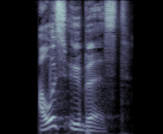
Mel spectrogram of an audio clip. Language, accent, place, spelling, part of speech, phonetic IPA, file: German, Germany, Berlin, ausübest, verb, [ˈaʊ̯sˌʔyːbəst], De-ausübest.ogg
- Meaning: second-person singular dependent subjunctive I of ausüben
